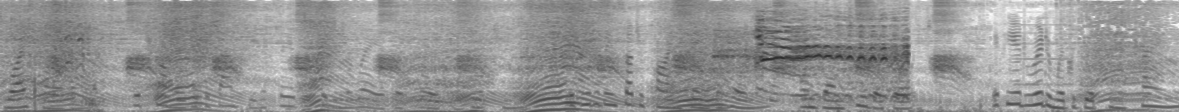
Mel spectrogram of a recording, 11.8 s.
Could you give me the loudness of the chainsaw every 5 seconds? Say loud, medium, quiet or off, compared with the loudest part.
loud, loud, medium.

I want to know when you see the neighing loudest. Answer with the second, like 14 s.
8 s.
